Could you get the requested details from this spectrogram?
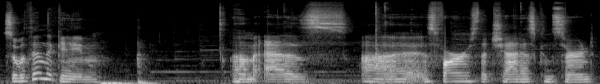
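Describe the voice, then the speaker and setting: A man with a medium-pitched, sharp-toned voice hosts a game accessibility review. His walkthrough commentary is informal, explaining things and thinking aloud as he goes.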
